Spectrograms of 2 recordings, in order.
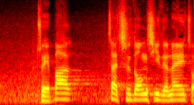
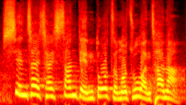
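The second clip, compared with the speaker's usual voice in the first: high-pitched mock protest, slowed at first; puzzled objection; 8 semitones higher than usual. Mother answering her child's early dinner demand, puzzled objection. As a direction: object in a raised, questioning voice.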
